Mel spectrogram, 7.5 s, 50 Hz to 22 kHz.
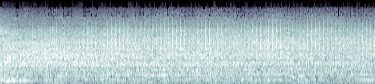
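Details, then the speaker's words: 2013 Mitsubishi ASX 1.8 petrol, CVT, 390,000 km, replacement engine fitted at 220,000 km: busy idle with uneven, stumbling beat and faint repeating tick, engine shaking; also knocks when cold, piston knock suspected, engine to be opened. "двигатель заводится работает но его трясет сейчас я запущу"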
